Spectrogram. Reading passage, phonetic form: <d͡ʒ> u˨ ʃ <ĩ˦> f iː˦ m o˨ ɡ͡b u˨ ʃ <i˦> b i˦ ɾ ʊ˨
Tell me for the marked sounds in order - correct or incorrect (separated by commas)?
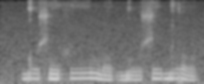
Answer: incorrect, incorrect, correct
